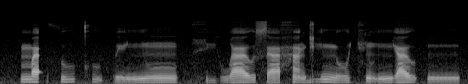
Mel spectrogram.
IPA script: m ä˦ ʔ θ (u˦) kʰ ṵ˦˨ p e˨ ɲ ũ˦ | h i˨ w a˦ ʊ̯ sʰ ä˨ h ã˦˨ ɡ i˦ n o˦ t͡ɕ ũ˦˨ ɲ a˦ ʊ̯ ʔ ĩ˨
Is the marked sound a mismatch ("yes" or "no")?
no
